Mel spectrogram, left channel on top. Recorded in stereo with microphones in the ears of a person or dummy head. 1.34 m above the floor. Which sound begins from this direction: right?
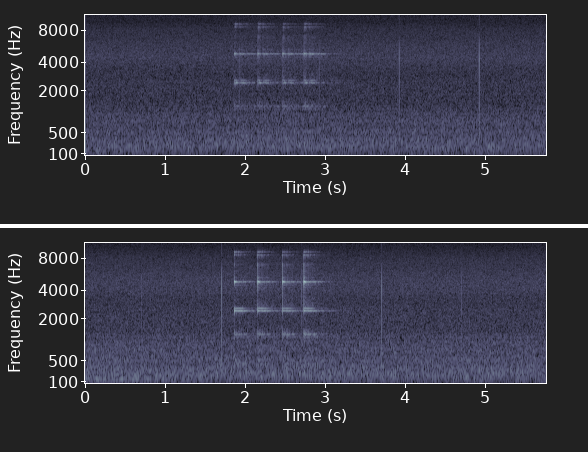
Tapping, at 1.9 s.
